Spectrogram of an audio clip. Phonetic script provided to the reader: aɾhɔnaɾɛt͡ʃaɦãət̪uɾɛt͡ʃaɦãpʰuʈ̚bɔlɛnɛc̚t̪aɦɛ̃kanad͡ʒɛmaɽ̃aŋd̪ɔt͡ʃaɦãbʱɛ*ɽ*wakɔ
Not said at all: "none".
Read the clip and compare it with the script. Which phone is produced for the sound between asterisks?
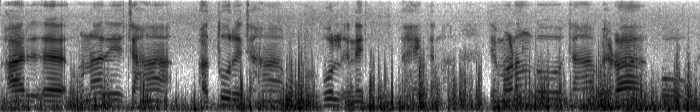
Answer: ɽ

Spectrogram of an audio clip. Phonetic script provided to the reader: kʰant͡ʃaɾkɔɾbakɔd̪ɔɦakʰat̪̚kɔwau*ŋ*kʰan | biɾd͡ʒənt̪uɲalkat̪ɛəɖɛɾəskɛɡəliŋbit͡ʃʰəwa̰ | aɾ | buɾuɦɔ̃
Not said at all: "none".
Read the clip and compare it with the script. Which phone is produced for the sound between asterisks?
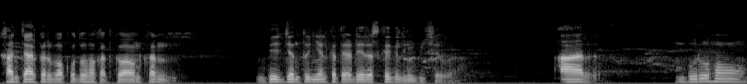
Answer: n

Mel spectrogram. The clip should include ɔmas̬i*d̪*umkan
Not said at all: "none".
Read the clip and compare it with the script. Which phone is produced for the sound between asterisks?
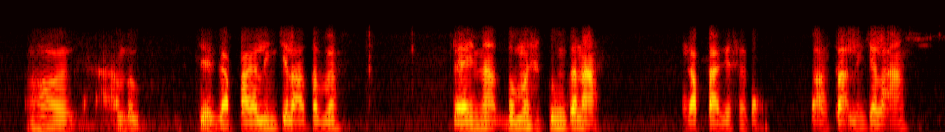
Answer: t̪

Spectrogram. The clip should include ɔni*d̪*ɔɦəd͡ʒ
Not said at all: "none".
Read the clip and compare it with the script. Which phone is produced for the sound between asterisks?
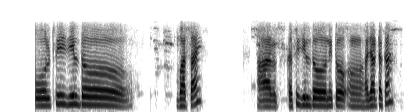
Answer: t̪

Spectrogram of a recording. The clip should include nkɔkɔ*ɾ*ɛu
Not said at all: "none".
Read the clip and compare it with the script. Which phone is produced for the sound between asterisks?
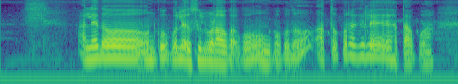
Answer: l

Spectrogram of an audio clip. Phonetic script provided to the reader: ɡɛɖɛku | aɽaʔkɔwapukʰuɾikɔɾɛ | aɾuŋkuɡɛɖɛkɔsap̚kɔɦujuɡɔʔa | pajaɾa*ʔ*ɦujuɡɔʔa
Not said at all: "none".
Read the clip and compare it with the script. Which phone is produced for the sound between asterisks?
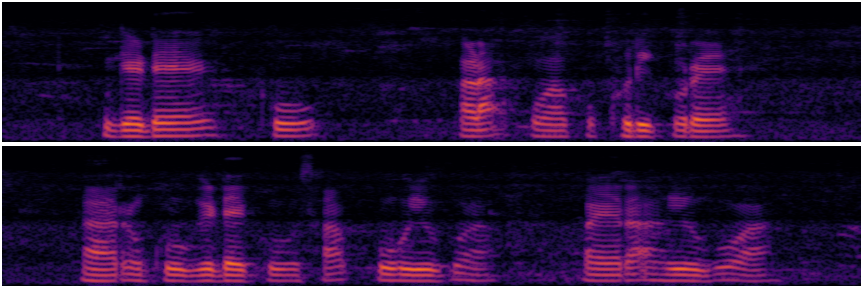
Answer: ʔ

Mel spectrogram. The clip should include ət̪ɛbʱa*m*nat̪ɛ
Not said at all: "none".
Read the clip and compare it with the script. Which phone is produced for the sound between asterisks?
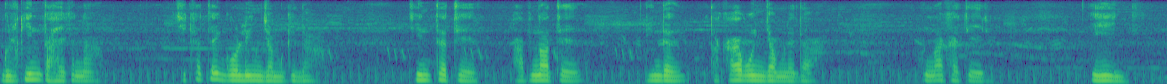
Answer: b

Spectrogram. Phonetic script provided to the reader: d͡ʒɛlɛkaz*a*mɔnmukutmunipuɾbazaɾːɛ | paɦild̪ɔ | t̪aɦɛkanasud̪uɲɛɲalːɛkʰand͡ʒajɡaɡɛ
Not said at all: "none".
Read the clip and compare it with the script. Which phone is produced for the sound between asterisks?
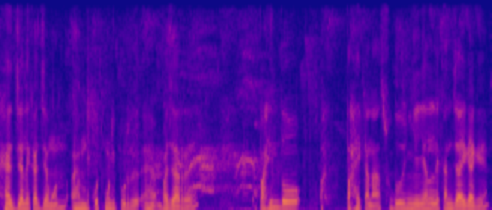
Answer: ɛ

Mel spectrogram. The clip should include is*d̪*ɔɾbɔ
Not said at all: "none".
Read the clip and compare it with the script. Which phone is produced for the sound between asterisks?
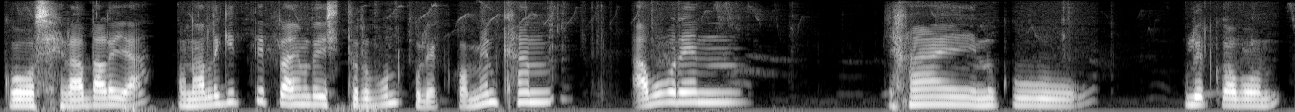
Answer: t̪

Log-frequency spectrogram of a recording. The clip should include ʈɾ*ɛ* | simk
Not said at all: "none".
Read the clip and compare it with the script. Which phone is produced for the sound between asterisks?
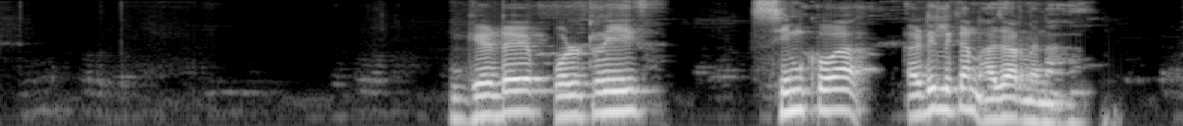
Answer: i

